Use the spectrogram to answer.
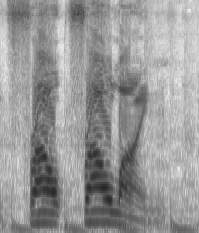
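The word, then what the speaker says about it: Fräulein: Okay, Fraulein is how it's pronounced.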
